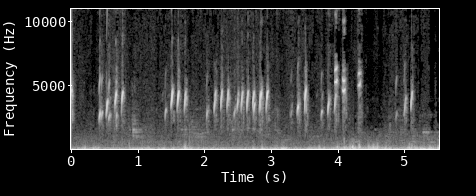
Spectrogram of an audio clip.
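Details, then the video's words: A goldfinch sings a quick, liquid twitter of bright chirps and tinkling notes, strung in rapid runs with brief pauses, over a low background rumble. "Goldfinch Chirping Sounds"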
